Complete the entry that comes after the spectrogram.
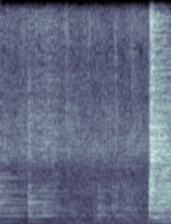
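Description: Fish frying in oil in a tava, a steady close sizzle with a brief clatter and a sharp burst of crackle at the end.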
